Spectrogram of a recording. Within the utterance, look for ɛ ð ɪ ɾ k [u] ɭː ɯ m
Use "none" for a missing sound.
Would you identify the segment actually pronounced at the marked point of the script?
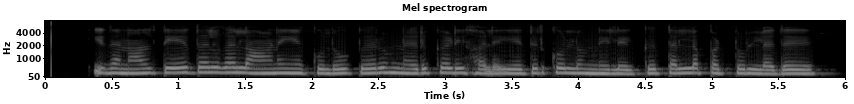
ɔ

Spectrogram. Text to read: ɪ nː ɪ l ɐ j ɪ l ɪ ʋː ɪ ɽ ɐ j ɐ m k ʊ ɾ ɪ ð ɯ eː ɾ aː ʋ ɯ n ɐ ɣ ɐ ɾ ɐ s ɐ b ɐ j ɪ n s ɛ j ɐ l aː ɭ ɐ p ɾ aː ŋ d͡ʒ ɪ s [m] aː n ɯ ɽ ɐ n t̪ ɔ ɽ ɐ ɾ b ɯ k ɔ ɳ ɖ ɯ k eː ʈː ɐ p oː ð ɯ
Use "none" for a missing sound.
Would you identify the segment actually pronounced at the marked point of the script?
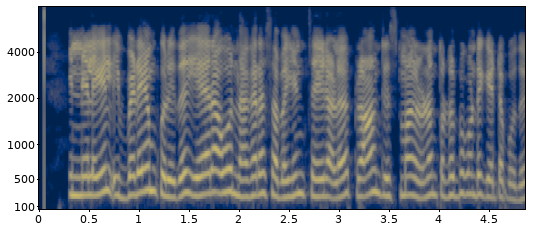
m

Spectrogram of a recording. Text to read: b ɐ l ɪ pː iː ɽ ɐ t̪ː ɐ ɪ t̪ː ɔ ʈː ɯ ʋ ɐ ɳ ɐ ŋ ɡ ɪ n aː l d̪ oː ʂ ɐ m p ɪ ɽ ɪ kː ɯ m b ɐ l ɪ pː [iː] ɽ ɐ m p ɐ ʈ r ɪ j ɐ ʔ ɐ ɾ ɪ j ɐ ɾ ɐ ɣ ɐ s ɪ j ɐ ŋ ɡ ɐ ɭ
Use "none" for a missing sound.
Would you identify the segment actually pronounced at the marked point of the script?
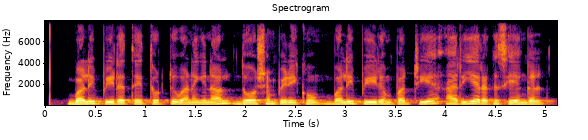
iː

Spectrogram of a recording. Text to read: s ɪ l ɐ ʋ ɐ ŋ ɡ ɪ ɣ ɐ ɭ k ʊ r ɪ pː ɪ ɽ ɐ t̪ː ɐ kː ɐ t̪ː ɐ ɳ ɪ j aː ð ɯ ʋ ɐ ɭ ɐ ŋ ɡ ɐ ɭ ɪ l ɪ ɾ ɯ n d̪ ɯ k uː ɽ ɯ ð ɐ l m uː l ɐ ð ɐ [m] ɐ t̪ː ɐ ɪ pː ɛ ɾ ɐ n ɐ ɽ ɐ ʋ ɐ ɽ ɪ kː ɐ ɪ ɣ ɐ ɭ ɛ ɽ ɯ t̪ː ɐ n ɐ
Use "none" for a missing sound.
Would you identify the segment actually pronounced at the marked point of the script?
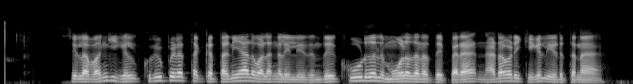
n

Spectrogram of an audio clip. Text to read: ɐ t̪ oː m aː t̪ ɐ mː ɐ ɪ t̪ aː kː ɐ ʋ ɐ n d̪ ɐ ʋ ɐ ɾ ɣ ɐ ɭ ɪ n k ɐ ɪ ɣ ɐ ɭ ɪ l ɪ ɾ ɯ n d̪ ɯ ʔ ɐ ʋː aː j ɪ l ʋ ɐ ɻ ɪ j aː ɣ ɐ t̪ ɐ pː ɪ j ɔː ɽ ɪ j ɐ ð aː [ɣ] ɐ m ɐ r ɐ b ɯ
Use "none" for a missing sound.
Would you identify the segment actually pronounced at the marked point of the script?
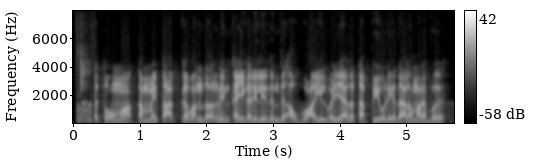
ɣ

